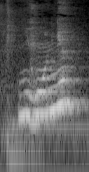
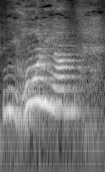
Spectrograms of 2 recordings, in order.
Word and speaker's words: Nihonium: a really hard one, pronounce, we ask what pronunciation over there up. Alright, so first we get to 113 Nihonium NH, which is Nihonium.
